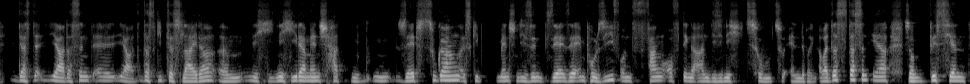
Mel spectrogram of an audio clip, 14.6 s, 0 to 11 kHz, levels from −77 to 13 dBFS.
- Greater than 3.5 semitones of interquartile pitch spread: No, average, 2.7 semitones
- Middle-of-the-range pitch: Yes, medium, 145 Hz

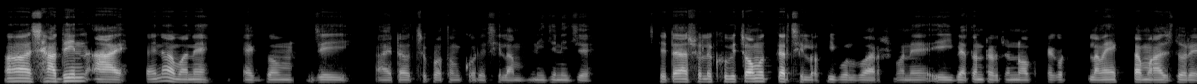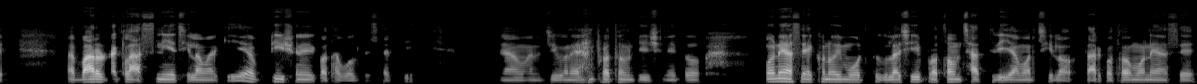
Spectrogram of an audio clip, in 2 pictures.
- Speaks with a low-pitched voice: Yes, low, 110 Hz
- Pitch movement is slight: Yes, narrow, 1.8 semitones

